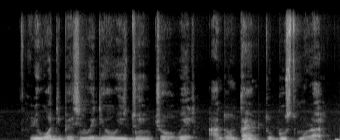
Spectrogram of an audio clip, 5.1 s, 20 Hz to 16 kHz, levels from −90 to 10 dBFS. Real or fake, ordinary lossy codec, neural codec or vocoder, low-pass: fake; none; vocoder, 44.1 kHz, 128 mel bands every 256 samples, BigVGAN v2; 14.4 kHz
